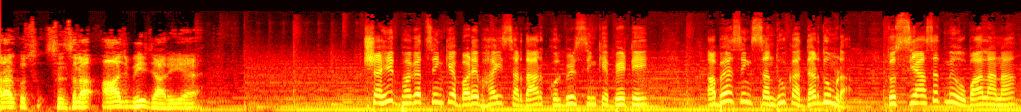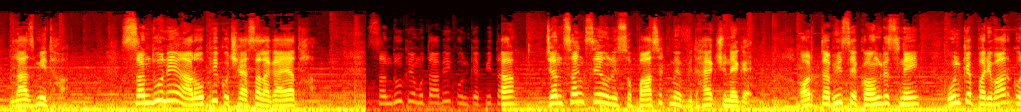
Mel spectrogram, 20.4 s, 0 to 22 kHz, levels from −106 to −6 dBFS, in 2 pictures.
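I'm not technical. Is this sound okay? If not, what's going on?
No. From 13.86 to 15.22 seconds the sound suddenly drops to a faint version of itself, then returns to normal. This is likely one channel inverted: one side of the stereo is flipped upside down, so the shared parts cancel out when both sides are combined.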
